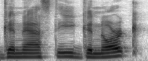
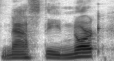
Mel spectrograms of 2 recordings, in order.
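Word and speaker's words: Gnasty Gnorc: We must note that Nasty Nork is spelled with G's at the beginning of it, so it looks like Ganasty Gnork, but it's Nasty Nork because he's half gnome and half orc.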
